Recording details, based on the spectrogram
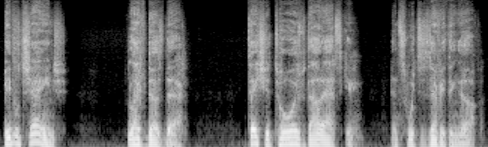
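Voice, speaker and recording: Chill caring dad, audio drama, husky dark mellow voice, soft n folksy. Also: male voice, lowish voice, very animated, measured pace, no echo, studio quality, full character voice. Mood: caring, calm. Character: laid-back, caring middle-aged father of a teenager.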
